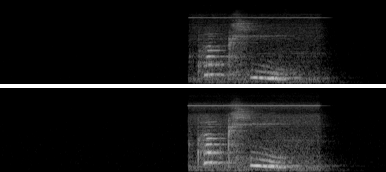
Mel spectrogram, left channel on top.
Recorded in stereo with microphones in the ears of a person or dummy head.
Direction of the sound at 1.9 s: 60° right (ahead or behind).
